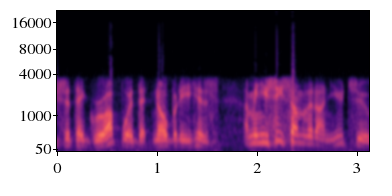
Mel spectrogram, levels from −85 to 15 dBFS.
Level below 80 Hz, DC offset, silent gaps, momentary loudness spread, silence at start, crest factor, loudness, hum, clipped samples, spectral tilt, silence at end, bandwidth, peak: -66 dBFS; under 0.1%; none; 11 LU; 0 s; 18 dB; -25 LUFS; none; under 0.1%; -6.5 dB/octave; 0 s; 9.2 kHz; -8 dBFS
